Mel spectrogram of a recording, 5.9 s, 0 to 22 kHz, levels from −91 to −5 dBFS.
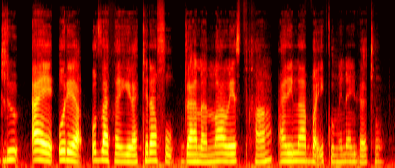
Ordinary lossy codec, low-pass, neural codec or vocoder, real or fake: none; none; codec, 44.1 kHz, 1.7 kbps, Pupu-Codec; fake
